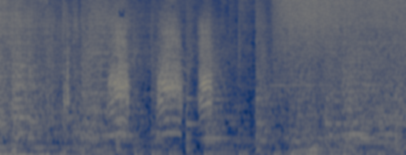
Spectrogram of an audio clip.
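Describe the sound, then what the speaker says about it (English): A stock duck quack from a Temtem-style creature battle video game: several bright, nasal quacks in quick succession over steady game music, moderately loud and close. "Gotta love default duck sound."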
